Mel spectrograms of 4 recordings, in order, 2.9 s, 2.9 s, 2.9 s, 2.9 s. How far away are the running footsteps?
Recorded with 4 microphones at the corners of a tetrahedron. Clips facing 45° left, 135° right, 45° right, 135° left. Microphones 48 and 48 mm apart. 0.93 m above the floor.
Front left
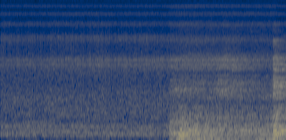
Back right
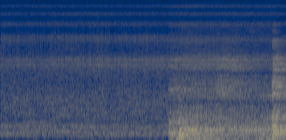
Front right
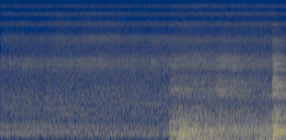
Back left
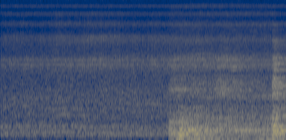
About 2.5 m.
